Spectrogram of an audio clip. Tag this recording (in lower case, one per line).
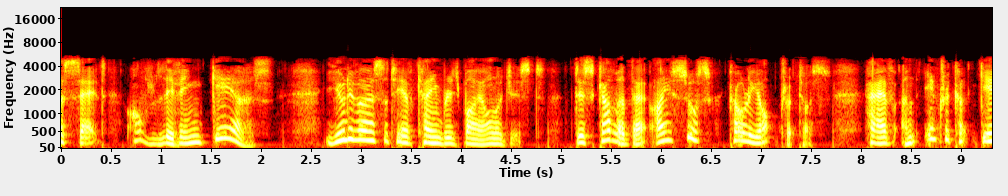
speech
